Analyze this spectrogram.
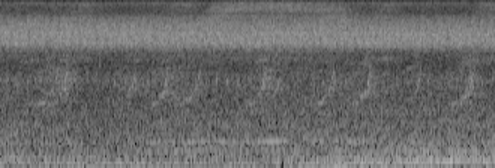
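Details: Japanese summer scene at a brook: cicadas keep up a continuous high, hissing buzz, overlaid by faint rising chirps and the soft rush of running water.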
